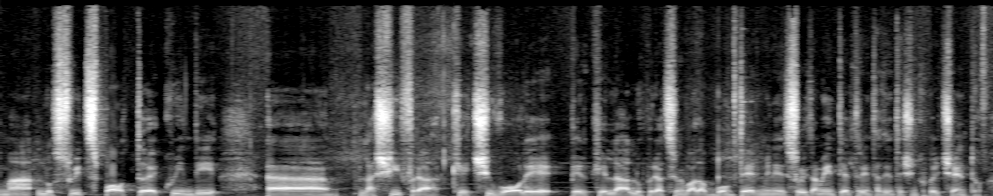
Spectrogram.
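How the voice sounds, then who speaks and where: A man with a very deep, low voice speaks at a fairly slow pace over noticeable background noise. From Italy, Florence. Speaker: real estate agent and mortgage broker. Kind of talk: interview. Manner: halting.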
